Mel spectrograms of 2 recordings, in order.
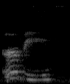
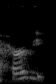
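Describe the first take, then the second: First: The name starts with a vowel, no H sound. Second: The name starts with a clear H sound. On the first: "you don't. It's just Irby" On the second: "It's not Herbie"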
